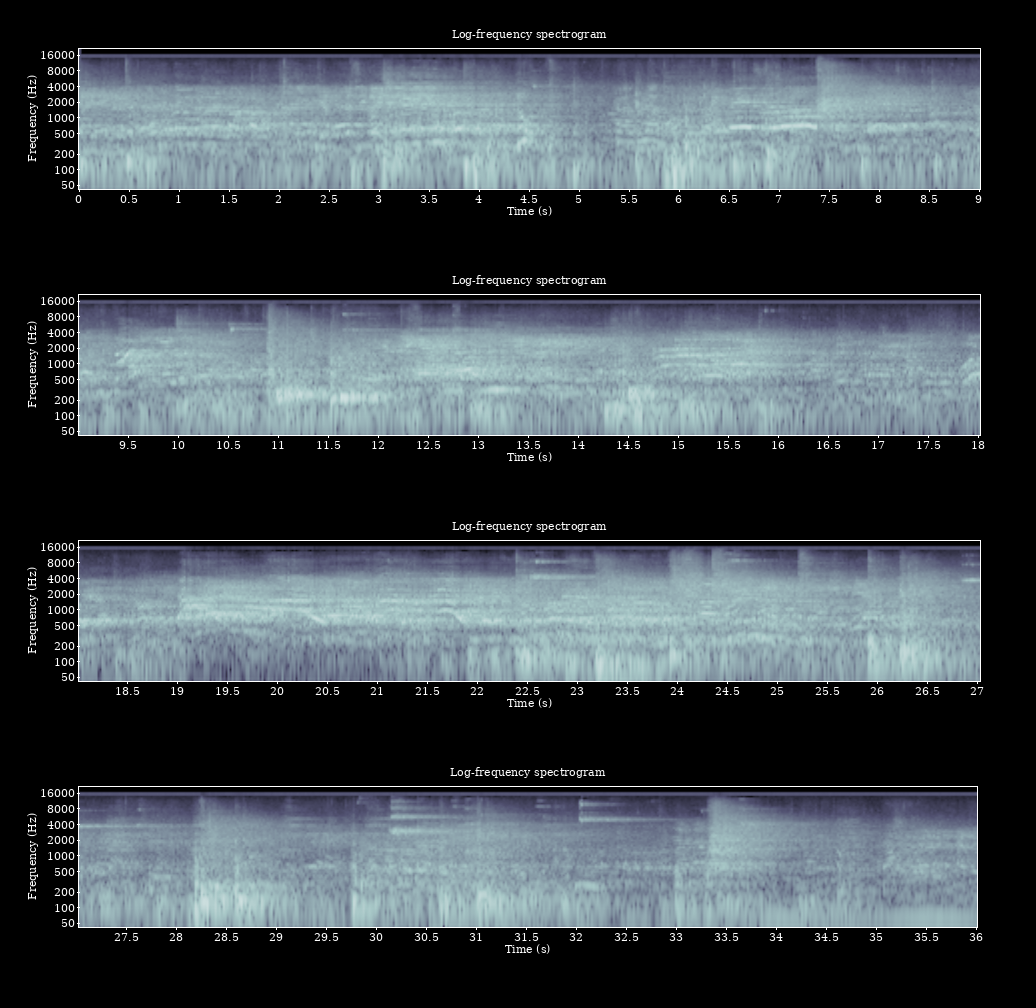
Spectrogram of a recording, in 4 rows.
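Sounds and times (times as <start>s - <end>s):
players' voices: 0.0s - 36.0s
balls bouncing on gym floor: 2.0s - 8.7s, 21.9s - 24.2s, 25.8s - 29.1s, 29.7s - 31.9s.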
